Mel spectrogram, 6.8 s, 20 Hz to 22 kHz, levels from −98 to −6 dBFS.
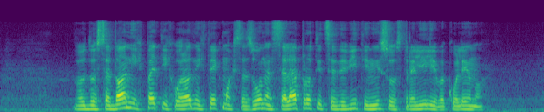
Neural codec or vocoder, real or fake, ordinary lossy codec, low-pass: vocoder, 22.05 kHz, 80 mel bands, WaveNeXt; fake; none; 9.9 kHz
